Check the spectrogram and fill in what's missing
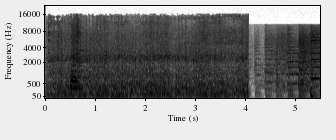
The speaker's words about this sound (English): I hope you're ready for a good ride, because this train is on its way. All aboard!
